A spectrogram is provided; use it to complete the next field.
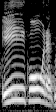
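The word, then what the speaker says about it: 英語: 자, 영어 하게 되면 에이고라고 읽죠.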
